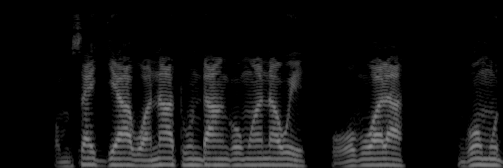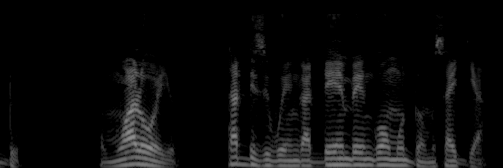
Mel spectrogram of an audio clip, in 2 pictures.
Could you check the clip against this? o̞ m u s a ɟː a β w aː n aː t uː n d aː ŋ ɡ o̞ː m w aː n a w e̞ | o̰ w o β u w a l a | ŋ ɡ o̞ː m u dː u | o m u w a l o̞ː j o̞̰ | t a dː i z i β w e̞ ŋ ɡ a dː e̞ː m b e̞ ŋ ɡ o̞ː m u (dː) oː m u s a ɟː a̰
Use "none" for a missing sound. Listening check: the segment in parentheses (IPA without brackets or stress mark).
dː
